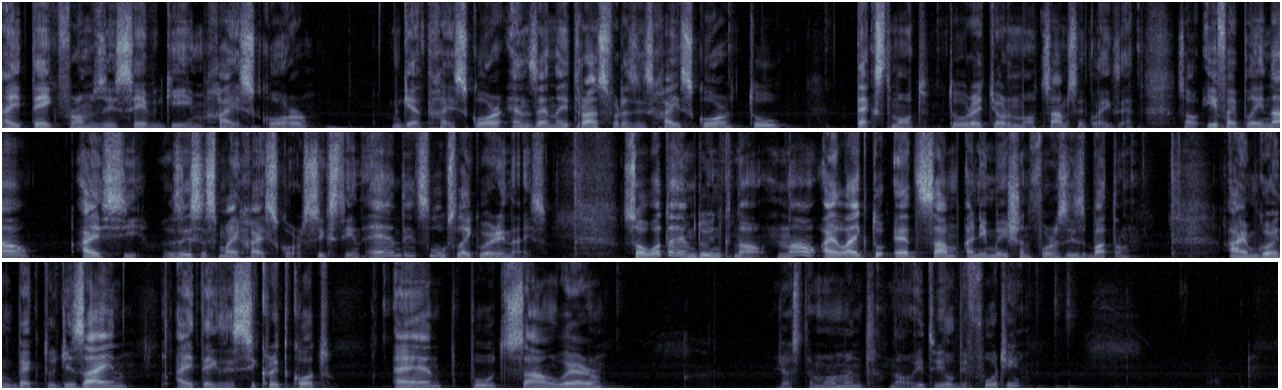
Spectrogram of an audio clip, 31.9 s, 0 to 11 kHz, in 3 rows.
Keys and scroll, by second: 1.6-2.5 typing, 29.8 4, 30.1 0, 30.1 Return.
